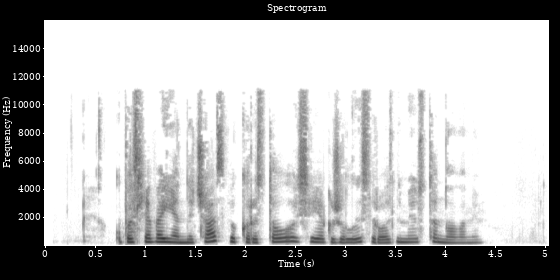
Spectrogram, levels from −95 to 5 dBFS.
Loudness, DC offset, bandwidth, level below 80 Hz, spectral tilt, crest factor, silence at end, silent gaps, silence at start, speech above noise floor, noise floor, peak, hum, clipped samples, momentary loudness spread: -26 LUFS; under 0.1%; 11.5 kHz; -80 dBFS; -4 dB/octave; 18 dB; 0.65 s; none; 0.75 s; 49 dB; -75 dBFS; -8 dBFS; none; under 0.1%; 11 LU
